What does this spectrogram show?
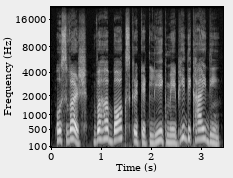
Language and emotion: Hindi, neutral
